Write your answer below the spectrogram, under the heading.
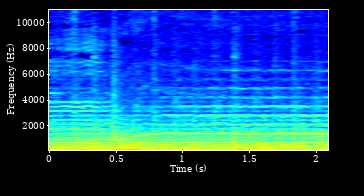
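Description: Background music: an instrumental track of sustained, layered tones, with a high held note coming in about half a second in.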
